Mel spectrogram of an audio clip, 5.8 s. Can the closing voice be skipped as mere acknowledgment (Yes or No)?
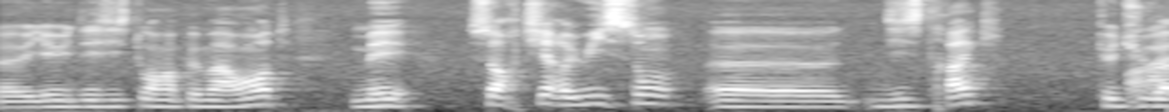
No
